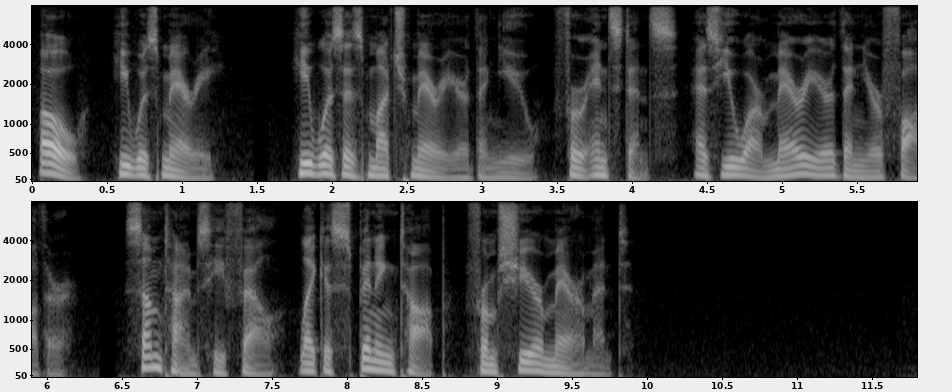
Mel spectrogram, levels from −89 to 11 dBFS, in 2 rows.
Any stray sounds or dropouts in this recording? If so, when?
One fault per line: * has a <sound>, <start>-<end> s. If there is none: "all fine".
all fine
